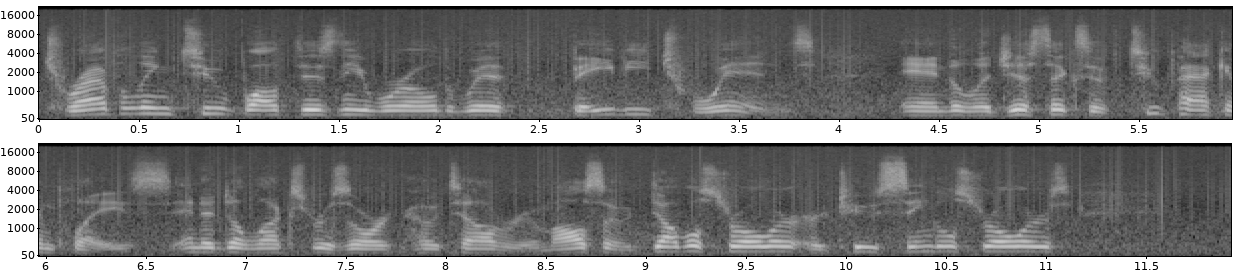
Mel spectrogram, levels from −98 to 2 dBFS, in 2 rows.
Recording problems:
thin; somewhat; fading below 300 Hz
hiss; noticeable; throughout; 15 dB below the speech
crackle, like an old record; noticeable; 20 dB below the speech

